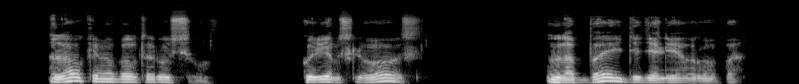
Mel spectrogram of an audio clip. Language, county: Lithuanian, Marijampolė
